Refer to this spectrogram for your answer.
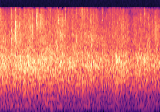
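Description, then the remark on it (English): An audience of citizens applauds for themselves, clapping steadily in a dense, even wash of many hands at a constant loudness throughout, with no voices rising above it. “And so it seems to me, yeah, you can applaud for yourself.”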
